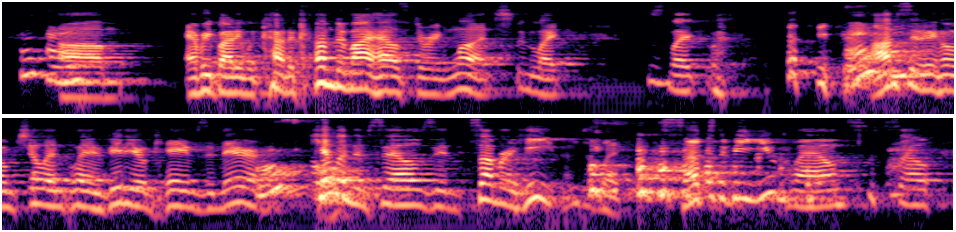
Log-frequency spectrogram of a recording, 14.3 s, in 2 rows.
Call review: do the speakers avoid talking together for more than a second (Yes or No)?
Yes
